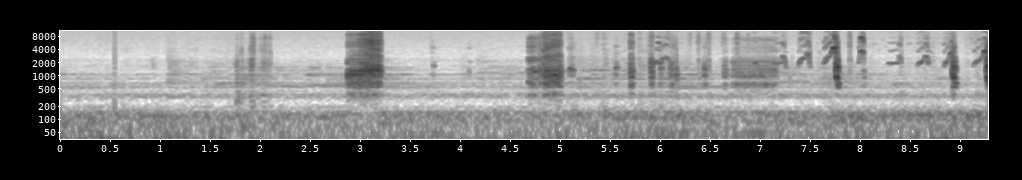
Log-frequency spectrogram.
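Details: Little owl guarding its mate at a wild nest box: two rasping hissing screeches, then a run of short sharp yelping notes toward the end, over a constant low background hum.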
